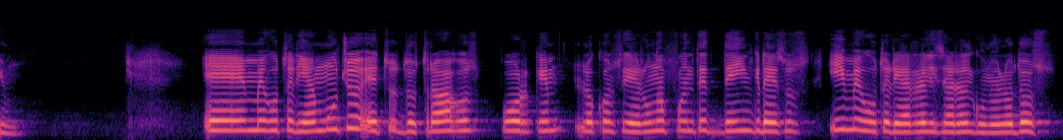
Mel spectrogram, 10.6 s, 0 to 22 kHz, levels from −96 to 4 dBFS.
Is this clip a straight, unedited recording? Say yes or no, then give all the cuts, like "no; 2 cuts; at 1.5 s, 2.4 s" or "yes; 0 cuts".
no; 1 cut; at 8.2 s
